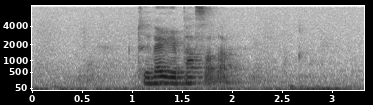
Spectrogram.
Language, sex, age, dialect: Faroese, female, 15-35, Vágar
